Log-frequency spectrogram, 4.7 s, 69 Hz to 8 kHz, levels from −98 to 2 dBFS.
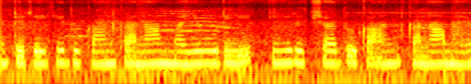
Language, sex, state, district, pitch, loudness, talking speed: Hindi, female, Uttar Pradesh, Budaun, 220 Hz, -18 LUFS, 140 wpm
